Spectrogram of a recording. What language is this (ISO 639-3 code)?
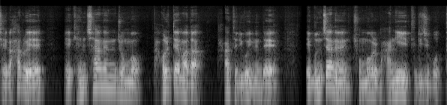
kor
